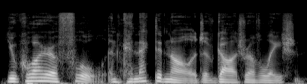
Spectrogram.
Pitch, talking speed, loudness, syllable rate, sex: 115 Hz, 195 wpm, -17 LUFS, 6.5 syllables/s, male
